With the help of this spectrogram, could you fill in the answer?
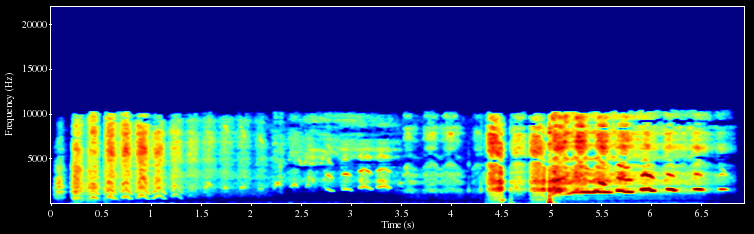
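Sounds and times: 
man laughing wheezy and breathless, gasping: 0.2s - 6.9s.

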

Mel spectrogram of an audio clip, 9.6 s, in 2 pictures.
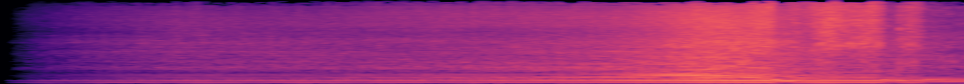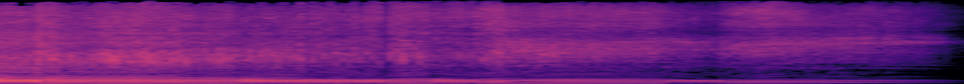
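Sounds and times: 
Polaris 500cc four-wheeler ATV passing by at medium speed: 0.1s - 9.6s.

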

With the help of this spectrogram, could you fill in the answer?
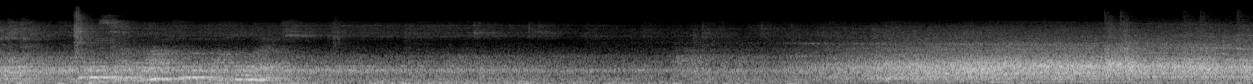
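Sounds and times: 
ambience of a London Underground tube station: 0.0s - 12.5s.

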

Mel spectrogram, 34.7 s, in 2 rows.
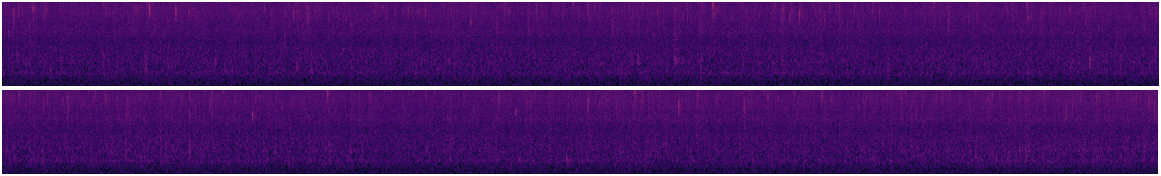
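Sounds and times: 
splatty rain on a neighborhood street: 0.0s - 34.6s.

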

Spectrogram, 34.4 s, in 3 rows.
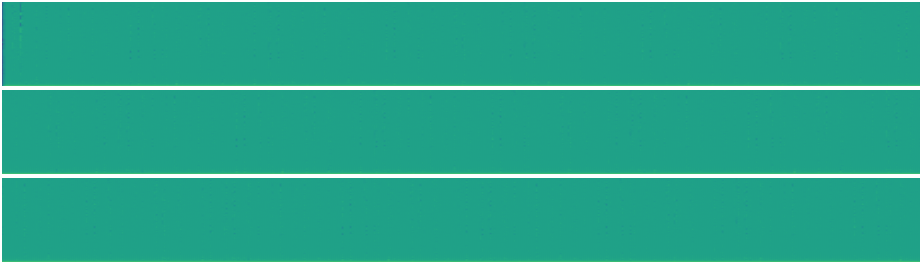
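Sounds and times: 
square wave test tone: 0.0s - 34.4s.

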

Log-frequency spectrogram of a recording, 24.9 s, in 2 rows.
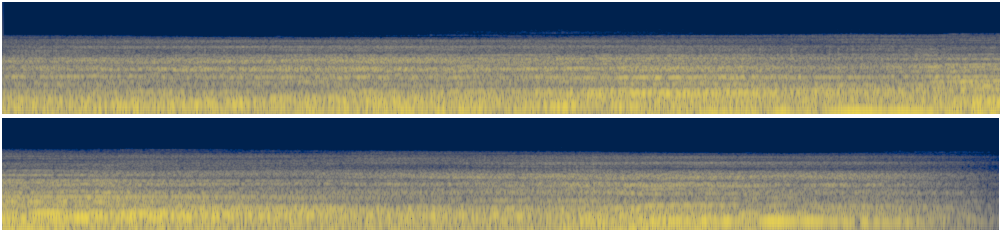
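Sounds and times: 
haunted horror castle ambience drone: 0.0s - 24.9s.

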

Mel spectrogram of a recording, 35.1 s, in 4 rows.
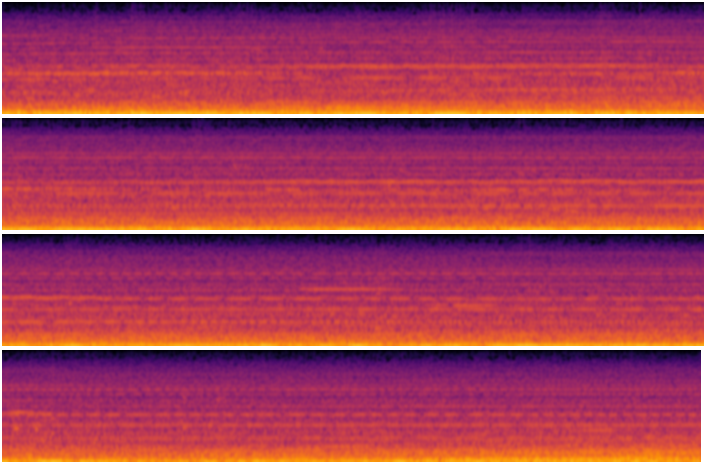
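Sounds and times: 
1955 Lockheed L-1049 Super Constellation landing heard from the interior: 0.0s - 35.0s.

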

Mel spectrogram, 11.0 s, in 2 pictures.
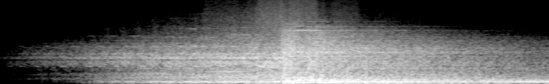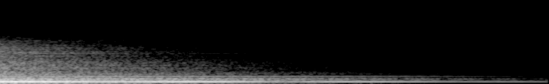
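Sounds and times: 
distorted metallic horror crescendo and hit: 0.9s - 9.3s.

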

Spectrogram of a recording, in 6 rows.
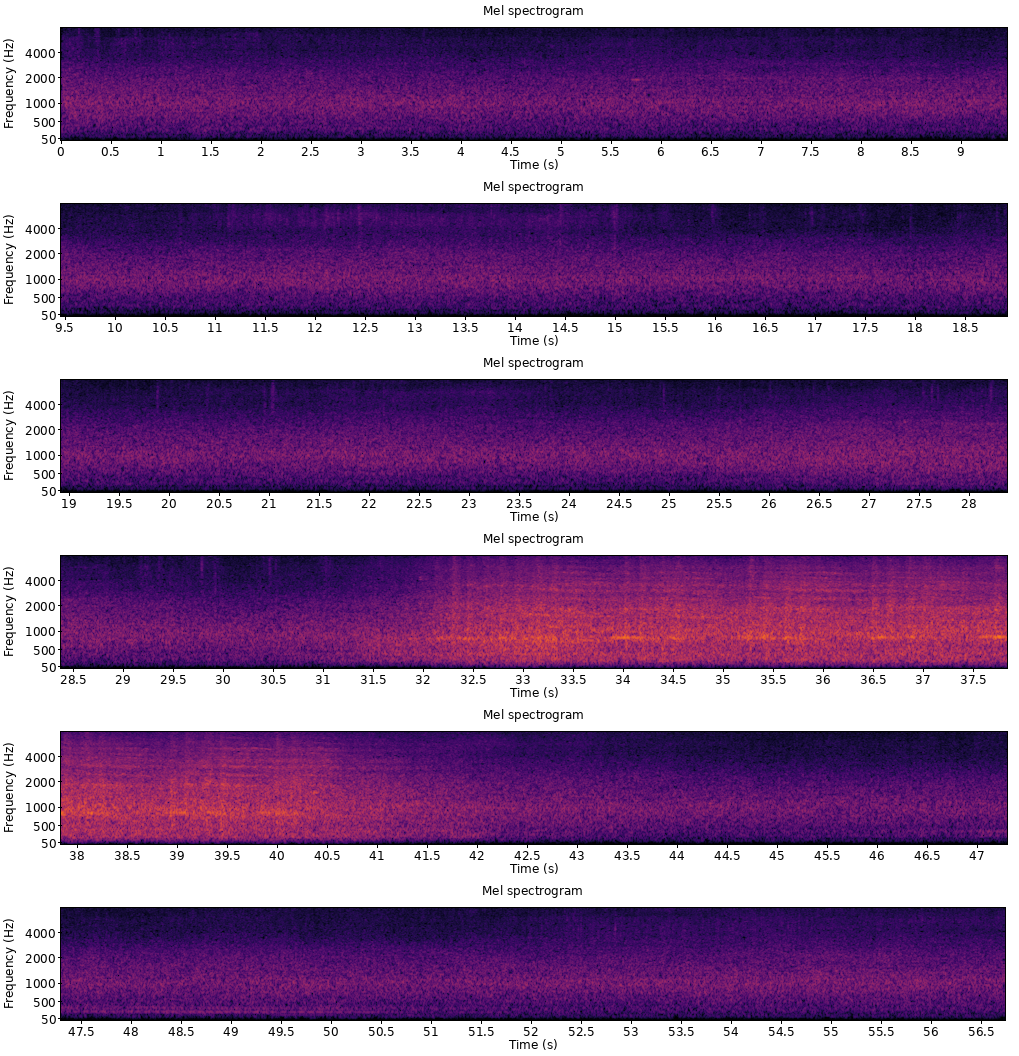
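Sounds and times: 
traffic: 0.0s - 56.7s
train passing on top of a bridge: 0.0s - 56.7s.

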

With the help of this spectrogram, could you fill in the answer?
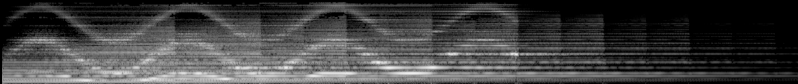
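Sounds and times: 
evolving audio logo: 0.0s - 5.6s.

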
